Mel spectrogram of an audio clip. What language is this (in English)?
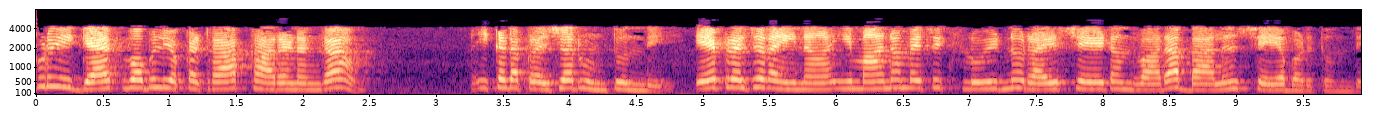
Telugu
